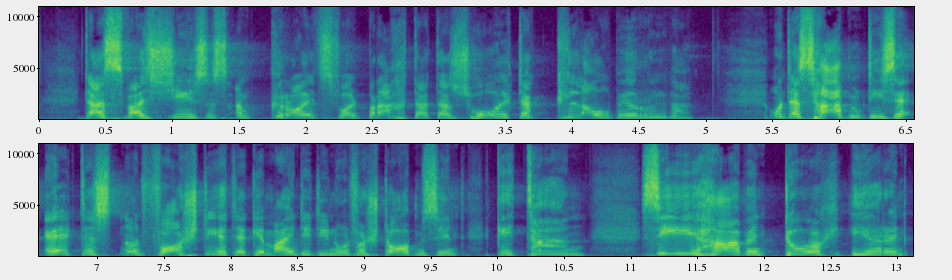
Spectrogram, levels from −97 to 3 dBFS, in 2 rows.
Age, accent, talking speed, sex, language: 40-59, German, 135 wpm, male, German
